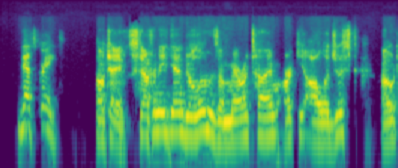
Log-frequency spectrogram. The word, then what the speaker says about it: Gandulla: Am I pronouncing her name correctly? Gandulla? That's great. Okay, Stephanie Gandulla, who's a maritime archaeologist out in Michigan, and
